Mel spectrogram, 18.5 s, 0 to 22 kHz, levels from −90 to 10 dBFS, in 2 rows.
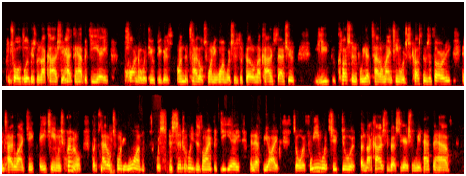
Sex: male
